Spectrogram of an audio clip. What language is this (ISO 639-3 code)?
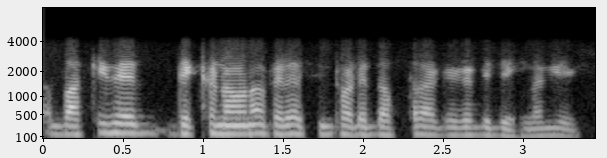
pan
